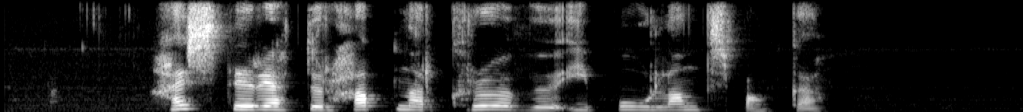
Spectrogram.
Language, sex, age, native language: Icelandic, female, 30-39, Icelandic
